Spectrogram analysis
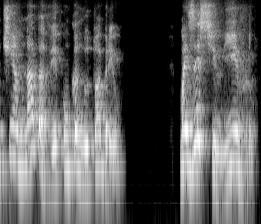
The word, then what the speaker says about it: Canut: Alexandre Canut, que em francês se pronuncia Alexander Cagny, professor em Paris.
